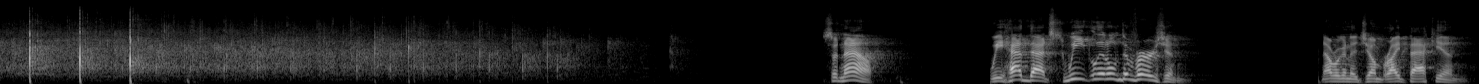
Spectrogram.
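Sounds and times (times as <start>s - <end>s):
audience applauding: 0.0s - 6.8s
speech: 8.3s - 8.8s, 9.9s - 11.9s, 13.2s - 14.7s.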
